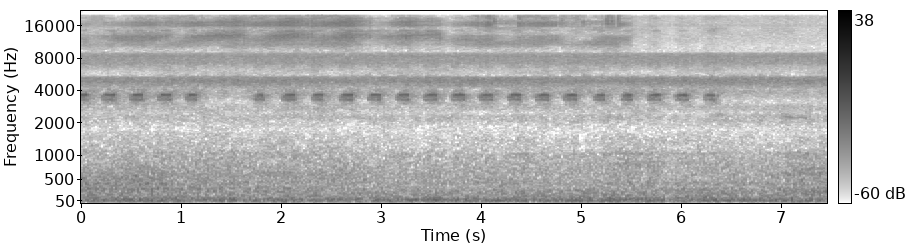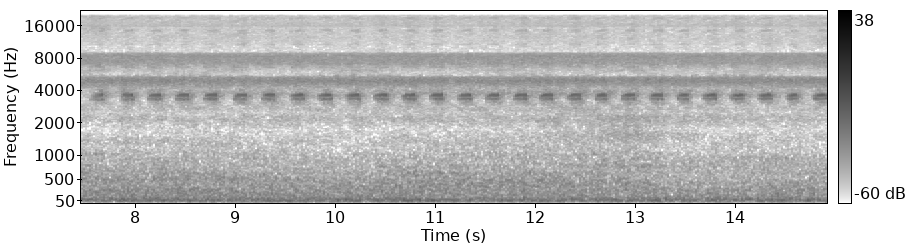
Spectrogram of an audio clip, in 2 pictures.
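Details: Rhythmic high chirps from grass insects repeat several times a second, fall silent for about a second near the middle, then resume at the same pace, all over a steady low rumble of noise.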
